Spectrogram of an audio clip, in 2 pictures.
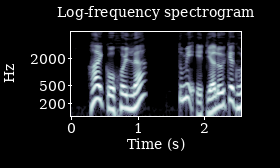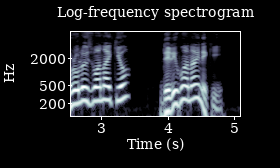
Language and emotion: Assamese, surprised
